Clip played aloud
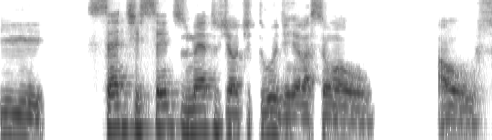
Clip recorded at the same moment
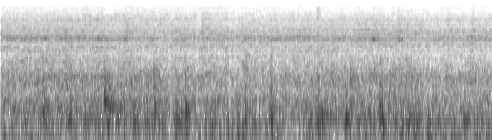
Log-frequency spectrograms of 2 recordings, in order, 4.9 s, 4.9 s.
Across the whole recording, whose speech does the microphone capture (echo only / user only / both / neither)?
neither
